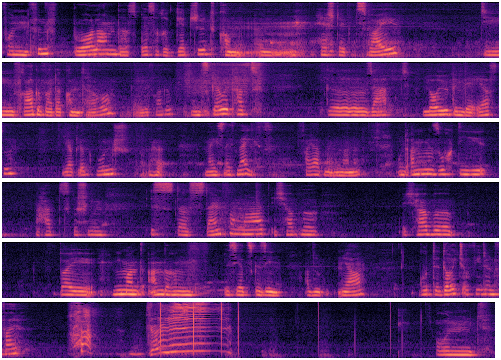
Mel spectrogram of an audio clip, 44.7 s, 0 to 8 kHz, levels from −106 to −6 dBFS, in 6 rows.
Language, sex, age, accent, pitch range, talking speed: German, female, 20-39, German, 180-225 Hz, 80 wpm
